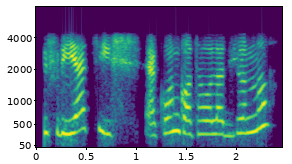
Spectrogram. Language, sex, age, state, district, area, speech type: Bengali, female, 18-30, West Bengal, Kolkata, urban, conversation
